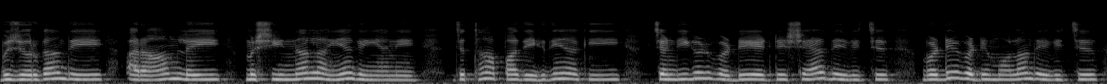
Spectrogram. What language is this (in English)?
Punjabi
